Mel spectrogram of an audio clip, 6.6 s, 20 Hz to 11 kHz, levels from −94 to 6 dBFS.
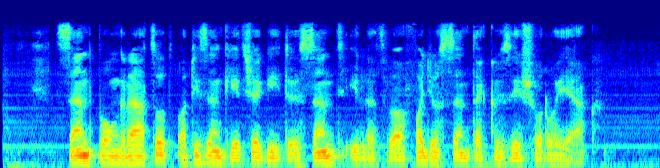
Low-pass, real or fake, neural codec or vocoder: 7.2 kHz; real; none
